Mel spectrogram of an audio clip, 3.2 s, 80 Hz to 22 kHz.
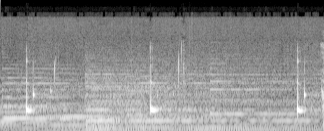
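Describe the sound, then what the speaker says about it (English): Blood dripping in the horror film Dracula A.D. 1972, three distinct wet drips spaced about a second and a half apart over a low droning background, close and clear. "love the sound of dripping blood"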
